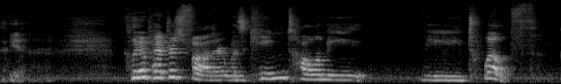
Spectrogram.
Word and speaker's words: Ptolemy: It's Ptolemy, but the P is silent because it sounds stupid to say Ptolemy.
